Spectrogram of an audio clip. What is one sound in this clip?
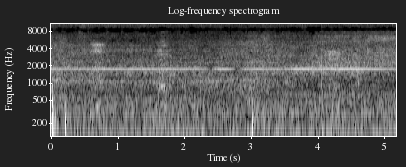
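A small object taps softly on a carpet.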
